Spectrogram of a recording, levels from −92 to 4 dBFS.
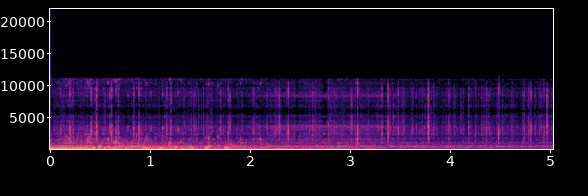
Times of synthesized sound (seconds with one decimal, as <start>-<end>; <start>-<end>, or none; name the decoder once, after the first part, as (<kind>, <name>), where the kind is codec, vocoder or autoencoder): none

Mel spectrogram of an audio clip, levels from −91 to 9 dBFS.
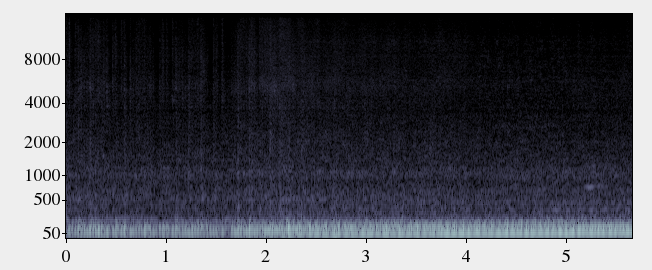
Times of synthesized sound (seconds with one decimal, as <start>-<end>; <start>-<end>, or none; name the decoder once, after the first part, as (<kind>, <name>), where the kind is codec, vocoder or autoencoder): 0.0-4.1 (autoencoder, DAC-VAE); 5.0-5.7

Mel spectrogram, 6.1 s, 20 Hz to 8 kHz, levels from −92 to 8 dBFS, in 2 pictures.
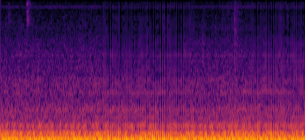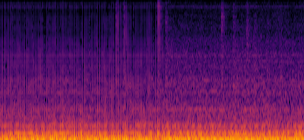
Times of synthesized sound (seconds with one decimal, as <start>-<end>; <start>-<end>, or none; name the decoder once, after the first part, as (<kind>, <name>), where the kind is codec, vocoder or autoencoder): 1.0-1.9 (vocoder, BigVGAN v2); 2.5-4.7

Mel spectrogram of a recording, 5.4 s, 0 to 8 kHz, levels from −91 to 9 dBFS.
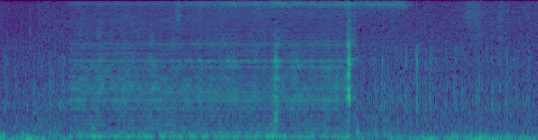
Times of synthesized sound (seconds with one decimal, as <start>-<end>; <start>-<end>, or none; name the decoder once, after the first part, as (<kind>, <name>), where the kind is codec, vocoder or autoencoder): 0.7-3.5 (vocoder, HiFi-GAN)

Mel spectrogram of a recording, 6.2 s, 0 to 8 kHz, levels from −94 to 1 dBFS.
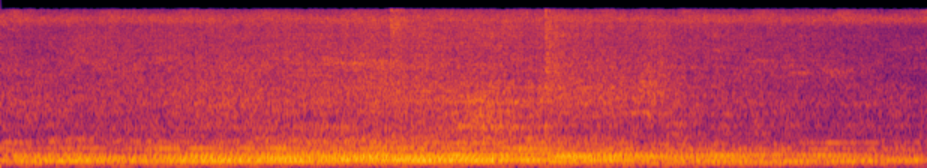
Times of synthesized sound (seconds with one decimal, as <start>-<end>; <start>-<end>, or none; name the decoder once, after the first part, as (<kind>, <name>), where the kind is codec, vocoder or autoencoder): none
